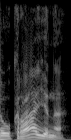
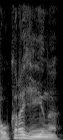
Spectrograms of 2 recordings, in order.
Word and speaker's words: Україна: у яких найбільше помиляєтесь не український а український не Україна а Україна не 11 14 а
